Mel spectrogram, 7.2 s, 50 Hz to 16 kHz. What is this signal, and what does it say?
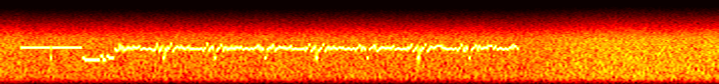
SSTV (slow-scan television), PD 120, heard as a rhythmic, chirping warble, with radio static.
